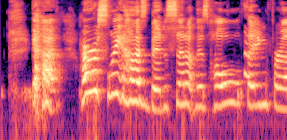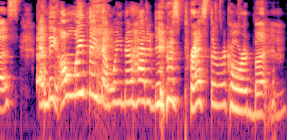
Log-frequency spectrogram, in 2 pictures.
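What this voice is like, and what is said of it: Strong Southern US accent. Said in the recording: “we are so Southern... I'm horrible... My accent is...”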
